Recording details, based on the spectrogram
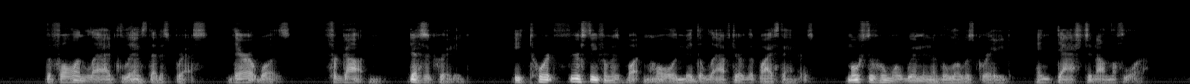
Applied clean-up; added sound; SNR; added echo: none; none; none; none.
